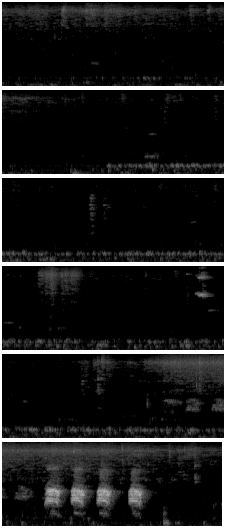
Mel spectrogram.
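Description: Knitting needles click and scrape softly against each other.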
